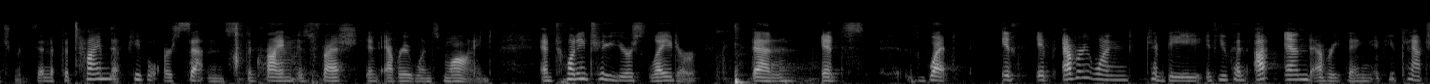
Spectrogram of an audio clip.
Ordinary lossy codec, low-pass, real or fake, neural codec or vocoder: AAC, 48 kbps; 7.2 kHz; fake; codec, 16 kHz in and 24 kHz out, 1.1 kbps, FireRedTTS-2 codec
